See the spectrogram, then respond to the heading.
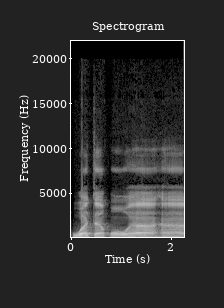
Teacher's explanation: Kemudian qafnya ketika qalqalah juga ditebalkan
